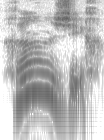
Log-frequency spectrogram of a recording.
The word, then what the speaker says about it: ranger: we are talking about Raji Raji so repeat so I know this word is pronounced in a very different way in English right we say Ranger but they are written the same way let's check it as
